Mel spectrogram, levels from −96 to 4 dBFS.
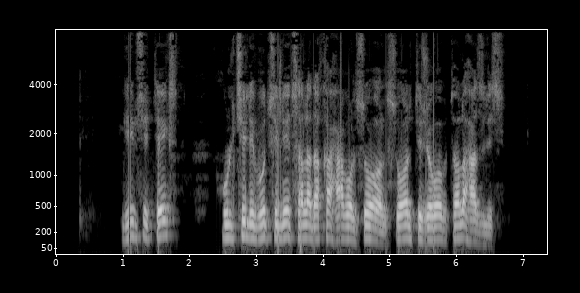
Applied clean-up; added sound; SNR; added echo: none; none; none; none.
